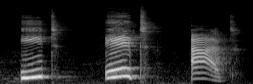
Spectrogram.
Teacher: the degree of the openness of its vowel falls between those of eat and at. So there is a continuous increase in mouth openness as you go from one vowel to another. These degrees distinguish high, mid and low vowels.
